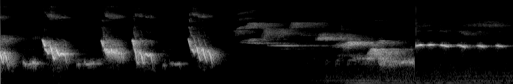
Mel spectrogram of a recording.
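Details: White-rumped shama song played as a lure to make another shama sing its full repertoire: loud rasping downward-sweeping phrases repeated about once a second, then gliding whistles and a sustained level whistle at the end.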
